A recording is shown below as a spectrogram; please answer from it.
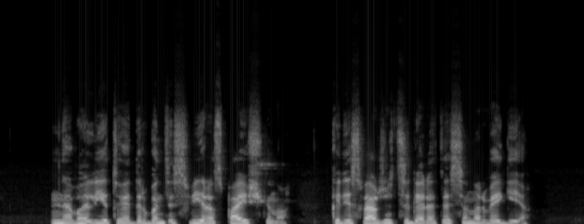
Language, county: Lithuanian, Kaunas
